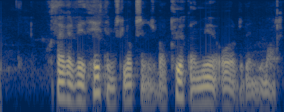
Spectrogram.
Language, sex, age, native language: Icelandic, male, 18-19, Polish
